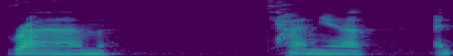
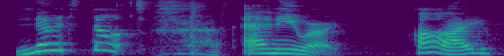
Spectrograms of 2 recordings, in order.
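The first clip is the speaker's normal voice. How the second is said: silly high voice; 14 semitones higher, 5 dB louder than usual. Pretend. Self-argument in silly high voice.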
